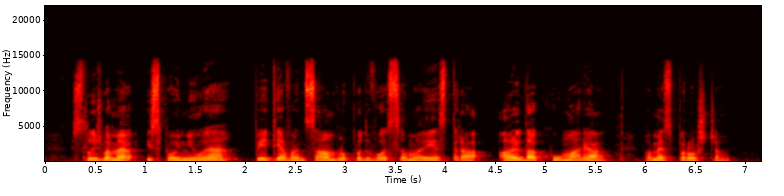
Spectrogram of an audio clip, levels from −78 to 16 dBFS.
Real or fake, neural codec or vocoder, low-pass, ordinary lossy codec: real; none; 14.4 kHz; none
